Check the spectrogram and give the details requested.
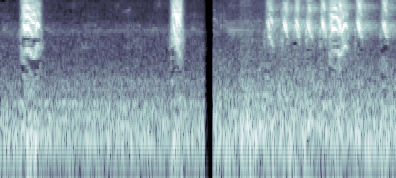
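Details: Rusty-collared seedeater recording in which a female calls, used to excite and warm up a male. Sharp broadband chips are heard twice, then a quick run of chips, all over a low background hiss.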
